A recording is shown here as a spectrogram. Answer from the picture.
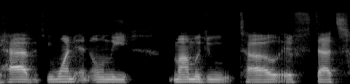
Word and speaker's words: Momodou Taal: We have the one and only Momodou Taal, if that's how you pronounce it. Let me know if I'm wrong. That's correct. That's correct. That's correct. Momodou Taal.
